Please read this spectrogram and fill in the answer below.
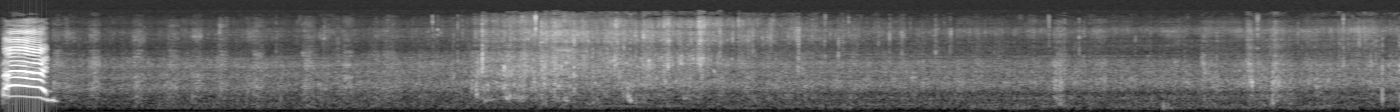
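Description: Faint, steady rush of water at a pond where dogs are swimming. It swells for about two seconds around five seconds in.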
